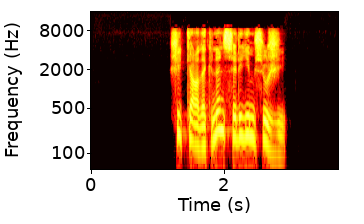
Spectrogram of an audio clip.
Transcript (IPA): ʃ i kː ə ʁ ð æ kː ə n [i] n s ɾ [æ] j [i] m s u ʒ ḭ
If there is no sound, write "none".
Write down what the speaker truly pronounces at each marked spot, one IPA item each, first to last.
æ, i, i

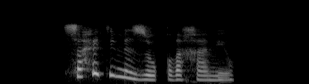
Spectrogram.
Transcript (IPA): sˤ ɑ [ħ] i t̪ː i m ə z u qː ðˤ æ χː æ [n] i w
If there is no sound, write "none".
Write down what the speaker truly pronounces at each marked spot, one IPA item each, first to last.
ħ, m

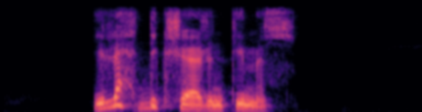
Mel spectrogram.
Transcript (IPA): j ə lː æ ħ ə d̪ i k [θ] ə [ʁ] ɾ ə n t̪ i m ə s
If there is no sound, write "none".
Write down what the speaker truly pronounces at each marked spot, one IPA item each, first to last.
ʃ, ʕ

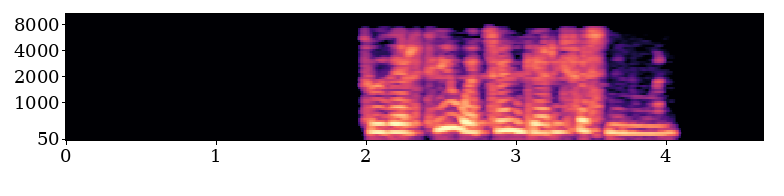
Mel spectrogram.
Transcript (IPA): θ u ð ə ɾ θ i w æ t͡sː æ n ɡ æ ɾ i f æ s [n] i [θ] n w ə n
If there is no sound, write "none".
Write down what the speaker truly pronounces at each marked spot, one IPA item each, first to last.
n, none

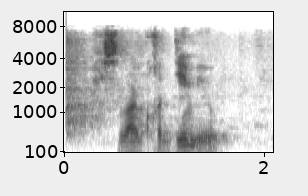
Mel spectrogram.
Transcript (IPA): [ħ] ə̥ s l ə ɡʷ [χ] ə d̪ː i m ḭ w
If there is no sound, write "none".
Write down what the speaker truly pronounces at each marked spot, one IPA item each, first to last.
ħ, χ

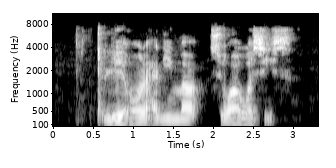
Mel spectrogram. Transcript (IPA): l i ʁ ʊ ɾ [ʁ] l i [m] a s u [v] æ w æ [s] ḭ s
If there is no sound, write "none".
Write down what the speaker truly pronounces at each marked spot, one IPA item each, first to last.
ʕ, m, ʁ, s

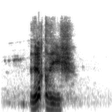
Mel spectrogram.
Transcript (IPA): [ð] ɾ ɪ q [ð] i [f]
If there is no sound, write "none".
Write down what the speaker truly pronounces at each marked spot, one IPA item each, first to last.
ð, ð, ʃ

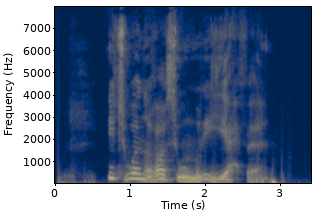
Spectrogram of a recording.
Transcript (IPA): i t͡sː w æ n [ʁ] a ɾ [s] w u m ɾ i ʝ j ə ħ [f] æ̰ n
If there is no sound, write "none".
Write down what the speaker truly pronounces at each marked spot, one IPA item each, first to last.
ʁ, s, f

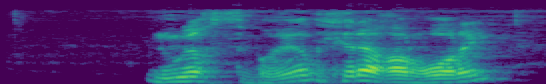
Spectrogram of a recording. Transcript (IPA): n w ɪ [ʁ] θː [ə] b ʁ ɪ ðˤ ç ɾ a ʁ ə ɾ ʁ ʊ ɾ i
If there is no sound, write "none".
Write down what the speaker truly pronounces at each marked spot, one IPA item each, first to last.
ʁ, ə

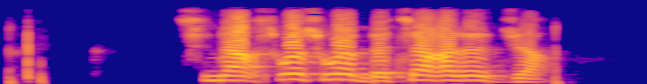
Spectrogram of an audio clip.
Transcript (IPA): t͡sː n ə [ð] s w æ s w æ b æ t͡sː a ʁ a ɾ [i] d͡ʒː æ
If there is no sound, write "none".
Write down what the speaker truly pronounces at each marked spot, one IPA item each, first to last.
ʁ, æ

